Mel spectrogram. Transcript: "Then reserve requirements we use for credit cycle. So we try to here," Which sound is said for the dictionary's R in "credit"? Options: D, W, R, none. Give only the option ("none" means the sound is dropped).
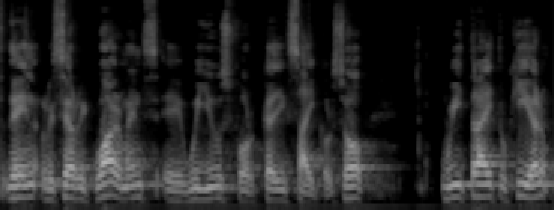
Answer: none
